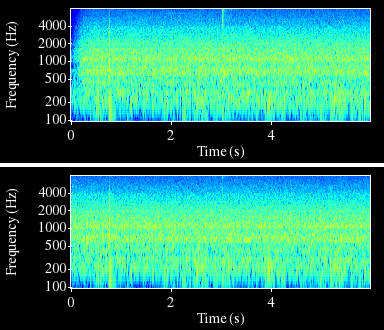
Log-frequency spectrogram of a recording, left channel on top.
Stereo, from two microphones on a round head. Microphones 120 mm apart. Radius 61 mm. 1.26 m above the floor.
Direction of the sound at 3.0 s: 85° left.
